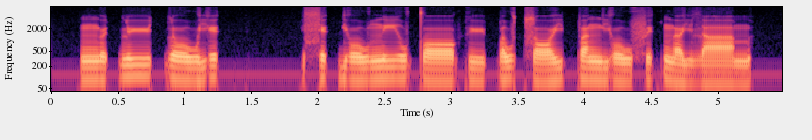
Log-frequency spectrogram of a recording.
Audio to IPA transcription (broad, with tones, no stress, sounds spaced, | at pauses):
ŋ ɵ˨˥ t̚ l yː˥ t̚ l o˧ w j ɪ˥ k̚ | s ɪ˧ k̚ j o˨˧ w n̪ iː˧ w t̪ ɔː˨ k yː˨ p̚ ɐ˥ w t͡s ɔː˨˥ j p ɐ˧ ŋ j o˨ w f ɪ˨˥ k̚ n̪ ɐ˨ j l aː˨ m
